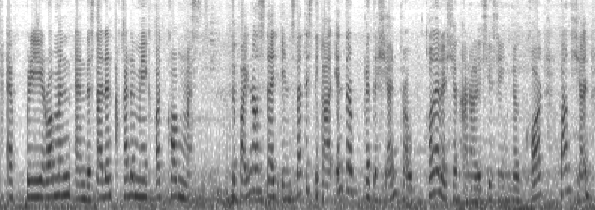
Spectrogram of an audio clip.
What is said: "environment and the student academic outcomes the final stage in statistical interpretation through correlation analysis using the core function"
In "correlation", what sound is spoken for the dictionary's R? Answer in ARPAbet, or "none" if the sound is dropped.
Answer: L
